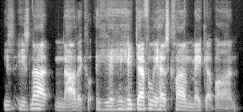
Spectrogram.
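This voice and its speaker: A man's voice: mid-range voice, animated, a little fast, a bit bright. A man co-hosting a podcast with casual, conversational banter about pop culture. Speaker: podcast co-host.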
